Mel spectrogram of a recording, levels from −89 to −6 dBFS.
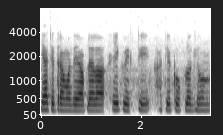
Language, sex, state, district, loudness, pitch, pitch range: Marathi, male, Maharashtra, Aurangabad, -24 LUFS, 170 Hz, 165-180 Hz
